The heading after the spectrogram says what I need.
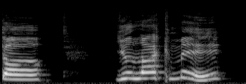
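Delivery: very high, very slow, dragged-out dim dopey drawl. Asking Calvin about a series, mimicking the butler in a stupid voice. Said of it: "Doesn't the butler have a stupid voice".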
